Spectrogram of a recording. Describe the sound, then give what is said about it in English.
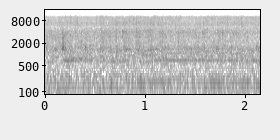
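Heavy rain pouring out of gutters makes a dense, continuous rushing wash of water, steady and unbroken throughout, with no talk. “The rain is coming down. I can see it's just pouring out of the gutters.”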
